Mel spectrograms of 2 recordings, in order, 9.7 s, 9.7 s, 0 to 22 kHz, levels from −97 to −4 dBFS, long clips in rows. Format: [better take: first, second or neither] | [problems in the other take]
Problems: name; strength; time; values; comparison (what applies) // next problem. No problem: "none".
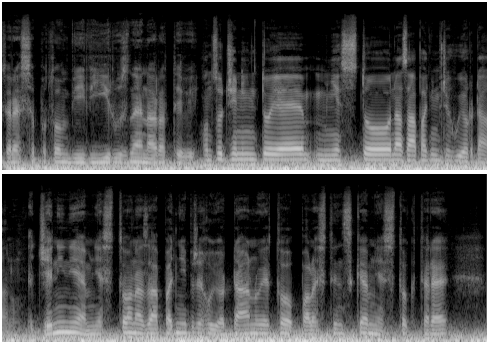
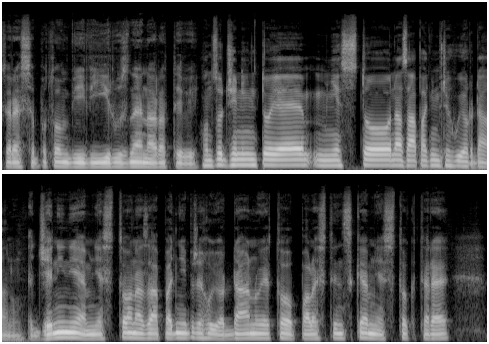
second | low rumble; noticeable; throughout; 10 dB below the speech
